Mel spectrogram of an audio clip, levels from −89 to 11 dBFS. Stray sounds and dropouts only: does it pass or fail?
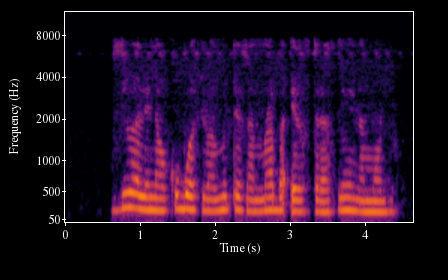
pass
